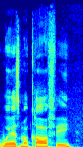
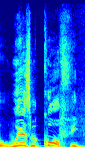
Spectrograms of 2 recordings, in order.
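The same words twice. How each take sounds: First: It is said in his ordinary accent. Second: It is said in a New York accent.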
